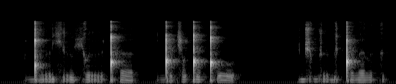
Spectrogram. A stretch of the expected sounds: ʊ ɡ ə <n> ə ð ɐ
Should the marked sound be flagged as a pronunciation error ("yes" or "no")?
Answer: yes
